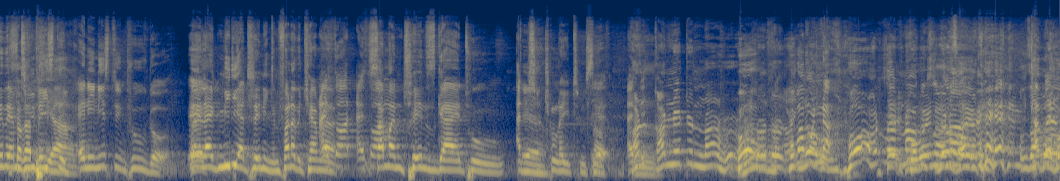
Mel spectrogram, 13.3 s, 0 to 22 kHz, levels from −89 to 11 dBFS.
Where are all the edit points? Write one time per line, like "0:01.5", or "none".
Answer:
none

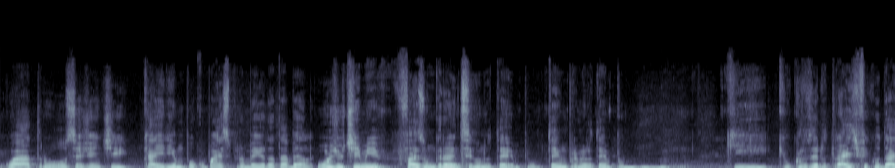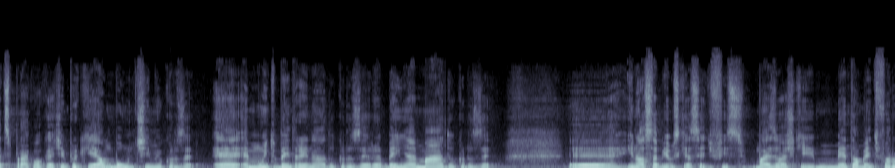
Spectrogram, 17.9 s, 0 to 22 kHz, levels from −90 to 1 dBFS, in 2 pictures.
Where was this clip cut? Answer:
0:03.1

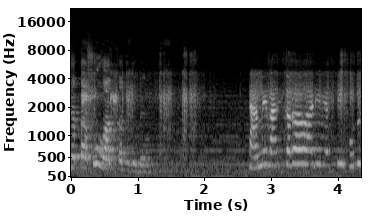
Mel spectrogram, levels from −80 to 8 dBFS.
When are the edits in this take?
none

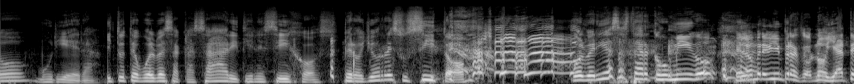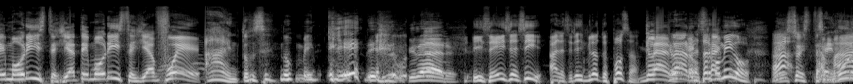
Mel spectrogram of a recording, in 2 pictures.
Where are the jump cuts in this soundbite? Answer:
0:01.1
0:10.5

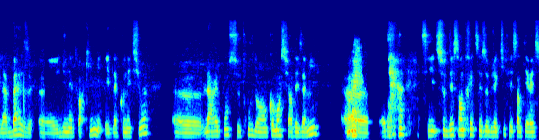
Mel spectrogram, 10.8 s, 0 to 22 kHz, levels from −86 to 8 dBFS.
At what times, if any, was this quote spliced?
none

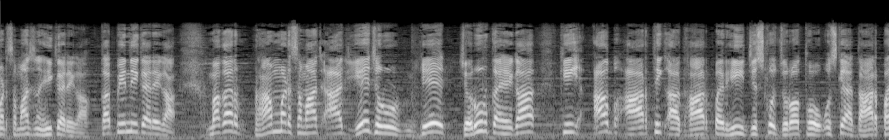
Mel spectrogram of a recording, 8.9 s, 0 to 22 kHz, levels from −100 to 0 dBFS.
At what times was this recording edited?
none

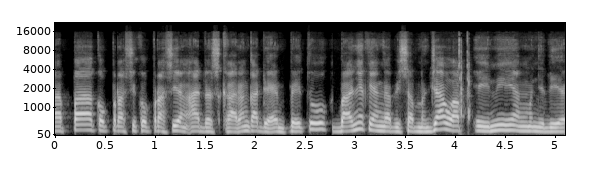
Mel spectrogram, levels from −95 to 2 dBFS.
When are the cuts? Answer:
0:02.8
0:04.1

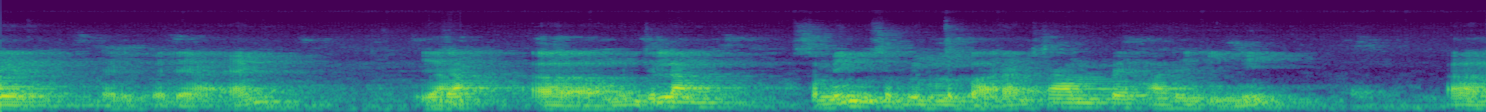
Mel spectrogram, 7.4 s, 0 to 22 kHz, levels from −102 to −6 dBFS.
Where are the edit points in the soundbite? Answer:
0:02.3

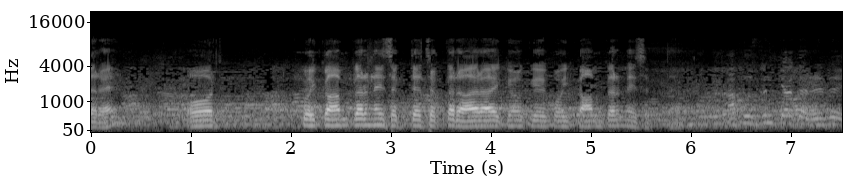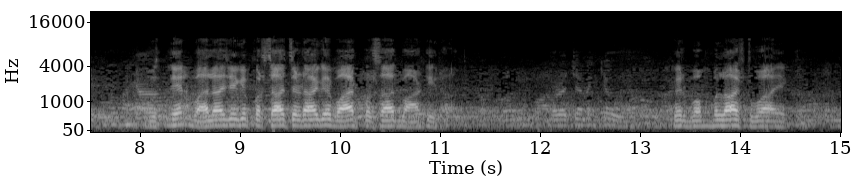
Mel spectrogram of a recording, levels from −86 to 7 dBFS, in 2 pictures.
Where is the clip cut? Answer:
none

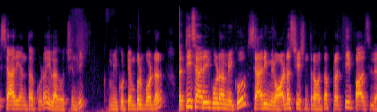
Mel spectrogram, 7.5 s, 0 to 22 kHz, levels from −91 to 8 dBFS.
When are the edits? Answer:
0:03.6

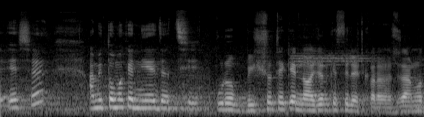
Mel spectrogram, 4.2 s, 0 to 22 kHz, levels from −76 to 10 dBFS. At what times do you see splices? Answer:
0:02.1

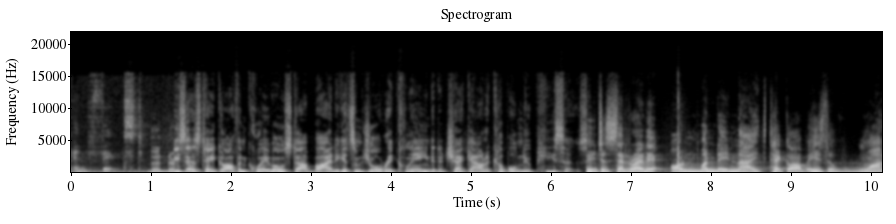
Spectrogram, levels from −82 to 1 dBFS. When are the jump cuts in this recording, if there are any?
0:01.3

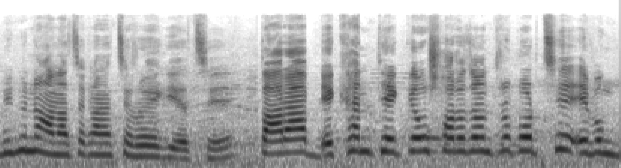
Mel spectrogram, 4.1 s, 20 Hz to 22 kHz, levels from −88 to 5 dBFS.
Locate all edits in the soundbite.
0:01.5
0:02.1

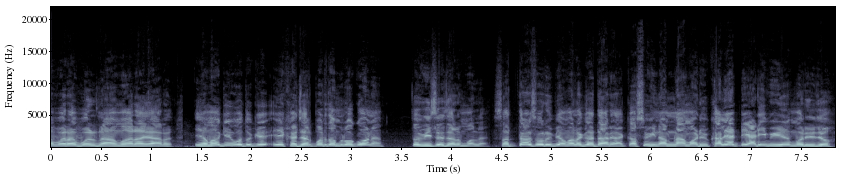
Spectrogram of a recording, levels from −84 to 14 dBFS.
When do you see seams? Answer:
0:01.3
0:04.3

